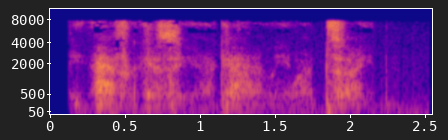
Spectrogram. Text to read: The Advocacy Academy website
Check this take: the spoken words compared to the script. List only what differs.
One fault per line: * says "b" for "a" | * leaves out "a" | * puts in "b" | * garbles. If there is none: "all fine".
all fine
